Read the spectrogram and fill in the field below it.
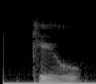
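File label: "thiu3", Teochew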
